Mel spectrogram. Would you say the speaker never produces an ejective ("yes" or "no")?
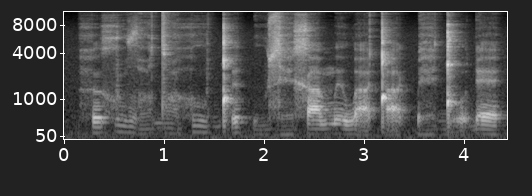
no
